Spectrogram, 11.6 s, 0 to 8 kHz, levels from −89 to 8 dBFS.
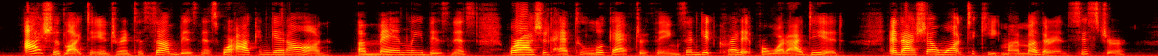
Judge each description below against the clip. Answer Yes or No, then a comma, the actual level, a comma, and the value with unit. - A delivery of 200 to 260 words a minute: Yes, fast, 205 wpm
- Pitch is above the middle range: Yes, high, 220 Hz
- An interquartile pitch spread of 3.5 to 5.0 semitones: No, wide, 5.4 semitones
